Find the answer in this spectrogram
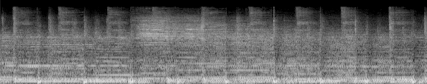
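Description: Indie rock band playing an instrumental passage: a drum kit keeps a steady beat under guitars.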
